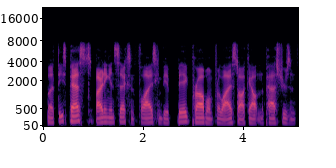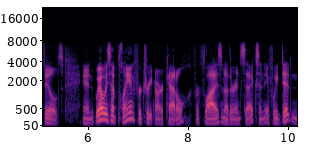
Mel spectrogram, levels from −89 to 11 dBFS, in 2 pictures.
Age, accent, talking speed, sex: 30-49, American, 225 wpm, male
